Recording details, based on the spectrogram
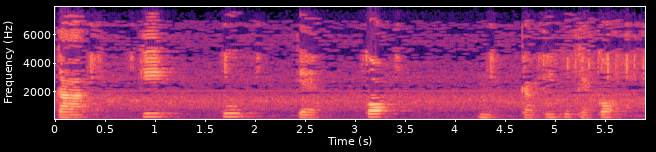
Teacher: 咔行，咔行的浊音呢是变成▁g，▁嘎行 ，我写一下啊，变成▁g▁加什么？既加什么的话，就是变成嘎了，嘎。写法呢，就是在原来的那个上面加两个点儿，比如说卡基库凯科是这样写哈，卡基库凯科的话，那分别加俩点是嘎基库凯。哦，这是嘎行第一行的浊音啊，嘎叽咕给高，嗯，嘎叽咕给高。那咱看第二行，萨西斯塞搜的▁s▁变成▁z，▁就变成▁za，▁zara▁的▁za▁啊。然后▁za▁的话是这样写的，是分别加俩点儿。扎鸡之在做，扎鸡之在做，只是加了两个点而已。然后那他行呢，他行变成▁did，▁那就是他完了以后是点变成▁da，▁他妻子得多变成▁da▁妻子得多。哒叽滋得哆，中间这两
